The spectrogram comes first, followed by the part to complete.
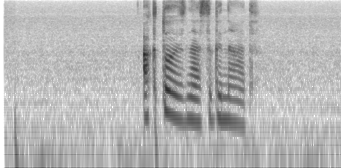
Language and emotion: Russian, neutral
